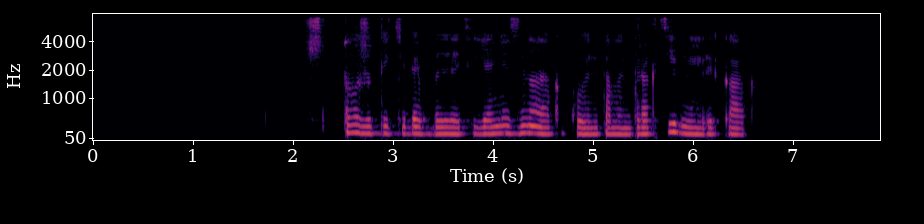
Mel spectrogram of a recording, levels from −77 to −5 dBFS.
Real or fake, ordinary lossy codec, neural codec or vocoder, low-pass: fake; Opus, 64 kbps; codec, 44.1 kHz, 2.6 kbps, SNAC; 7.2 kHz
